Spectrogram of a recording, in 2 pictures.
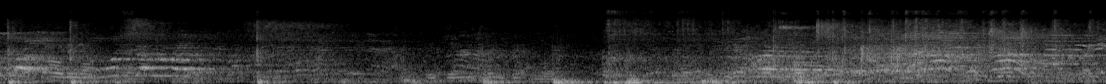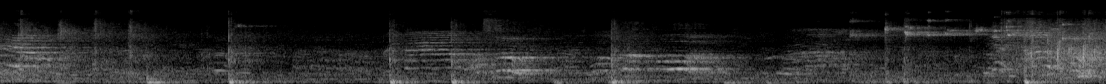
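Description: Spectators chatter and call out, echoing in a large gym.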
